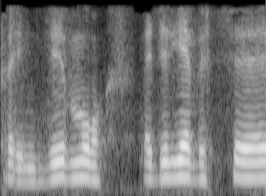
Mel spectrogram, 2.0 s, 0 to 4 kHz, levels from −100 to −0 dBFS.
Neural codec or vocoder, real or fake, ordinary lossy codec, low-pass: codec, 16 kHz in and 24 kHz out, 0.6 kbps, FocalCodec, streaming, 2048 codes; fake; MP3, 24 kbps; 3.6 kHz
